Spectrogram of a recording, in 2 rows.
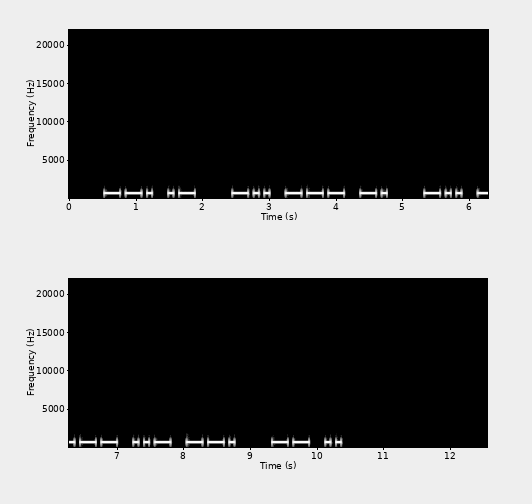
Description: Morse code, heard as a keyed tone, about 15 wpm, 700 Hz. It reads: GA DON DOUG MI
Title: K1USN SST QSO Practice - 15wpm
